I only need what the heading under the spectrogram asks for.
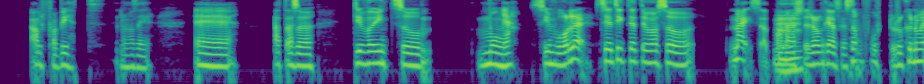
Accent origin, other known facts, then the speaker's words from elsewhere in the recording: Gothenburg, Västra Götaland County, Sweden; Jag är från Göteborg.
